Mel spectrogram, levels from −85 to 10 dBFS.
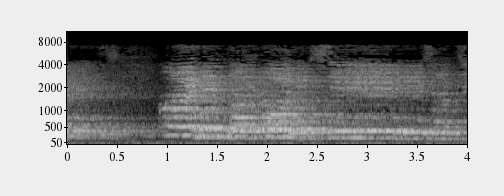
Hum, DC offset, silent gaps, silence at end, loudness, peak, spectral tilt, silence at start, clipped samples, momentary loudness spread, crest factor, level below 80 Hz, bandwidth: none; under 0.1%; none; 0 s; -19 LUFS; -4 dBFS; -5.5 dB/octave; 0 s; under 0.1%; 14 LU; 14 dB; -50 dBFS; 7.6 kHz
